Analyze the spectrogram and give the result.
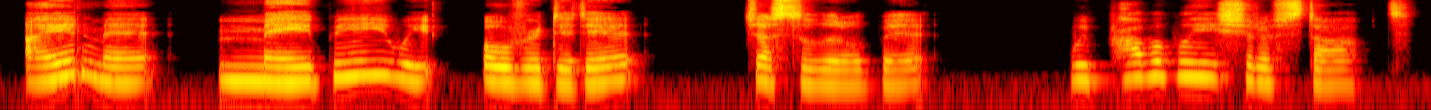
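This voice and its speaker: A woman playing a doting, obsessive kidnapper sibling in an ASMR roleplay, coaxing and teasing with drawn-out emphasis. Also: medium pitch, mellow, natural voice. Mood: coaxing, playful. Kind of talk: scripted ASMR roleplay acting.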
